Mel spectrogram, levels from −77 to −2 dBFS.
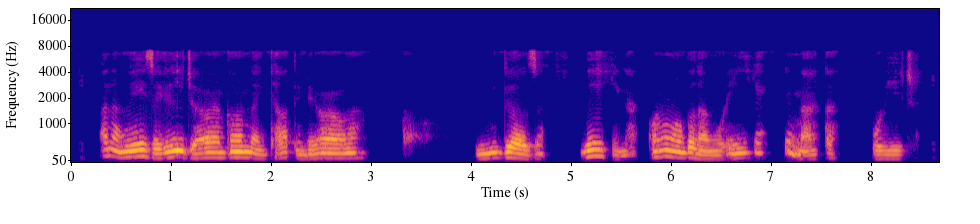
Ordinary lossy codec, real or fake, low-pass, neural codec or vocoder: none; fake; 7.2 kHz; codec, 24 kHz, 0.9 kbps, WavTokenizer, medium music audio release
